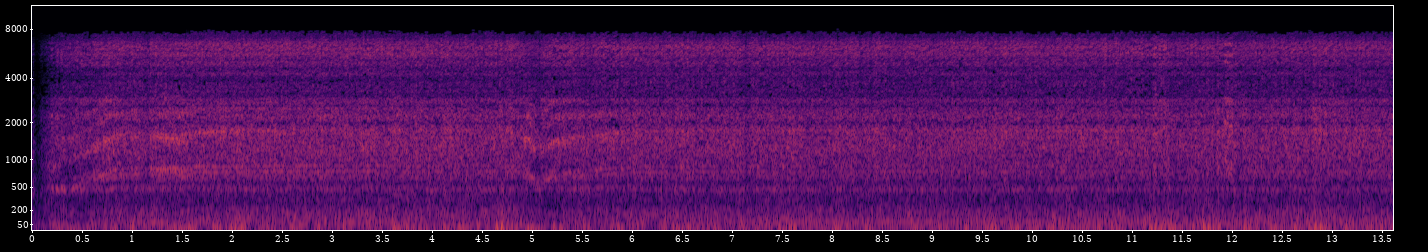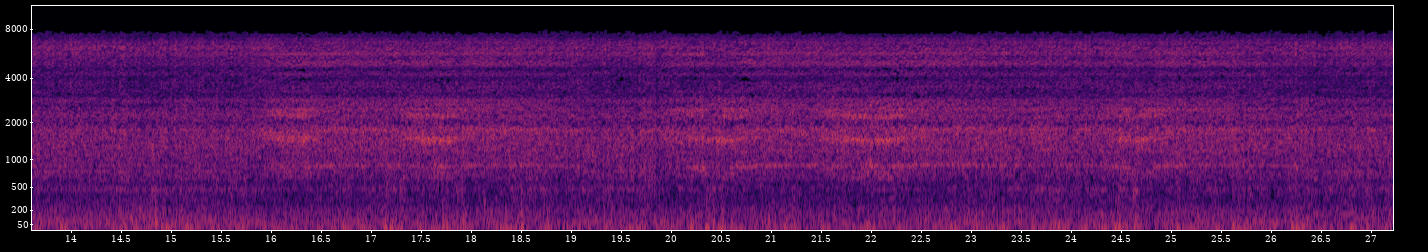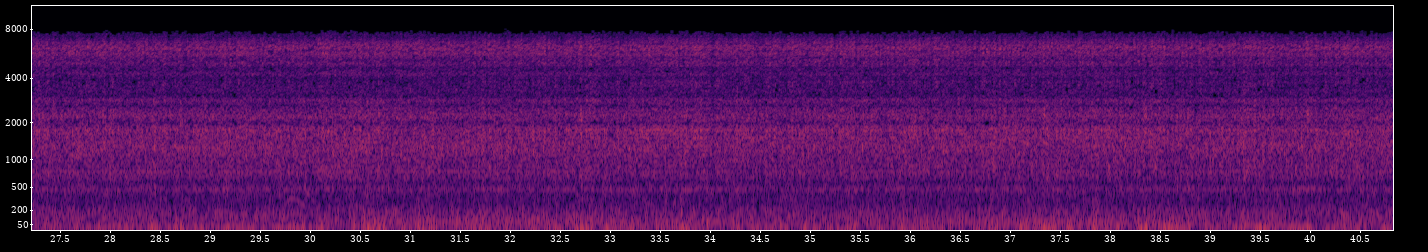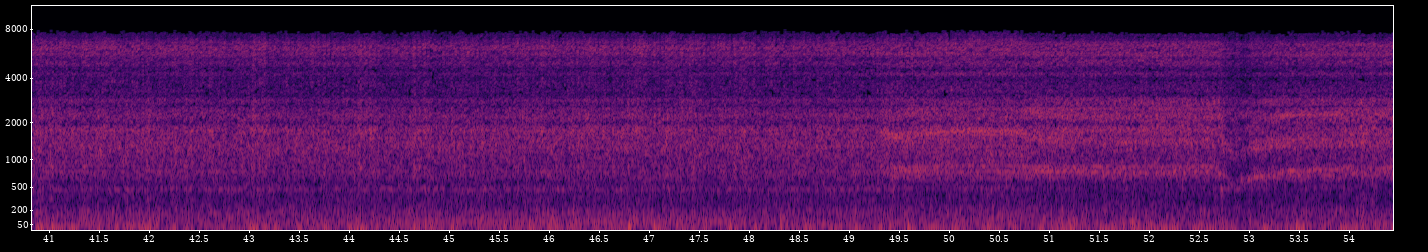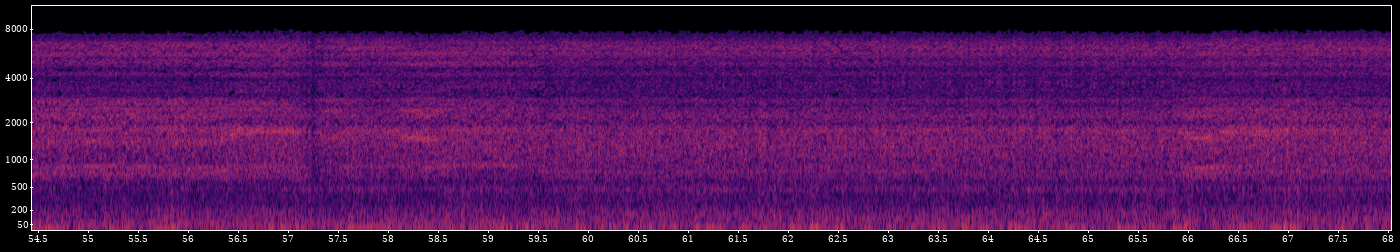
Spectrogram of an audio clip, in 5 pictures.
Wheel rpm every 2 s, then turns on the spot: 110, 230, 230, 220, 230, 230, 230, 230, 230, 230, 220, 230, 230, 230, 230, 230, 230, 230, 230, 230, 230, 230, 230, 230, 230, 220, 190, 210, 220, 230, 240, 230, 230, 230.
none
